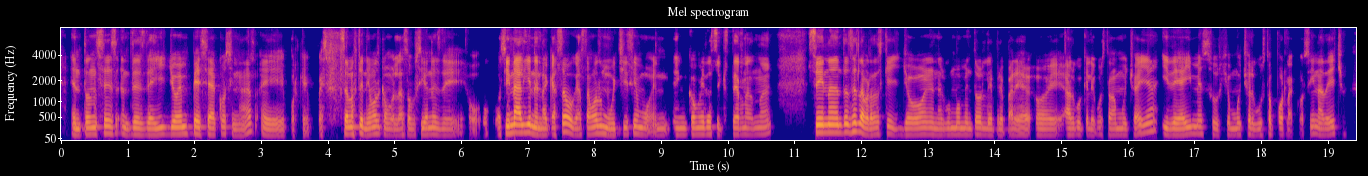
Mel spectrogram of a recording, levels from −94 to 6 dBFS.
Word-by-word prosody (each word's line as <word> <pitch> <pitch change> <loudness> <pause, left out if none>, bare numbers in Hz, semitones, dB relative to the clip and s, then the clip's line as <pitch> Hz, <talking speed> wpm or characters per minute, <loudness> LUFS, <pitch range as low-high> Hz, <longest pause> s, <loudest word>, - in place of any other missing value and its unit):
Entonces, 130 +4 +1 0.2
desde 120 -1 0
ahí 130 +3 -1
yo 130 0 +3
empecé 135 -1 +4
a 120 - 0
cocinar, 135 +4 -4
eh, 110 -3 -3
porque, - - -10
pues, - - -2
solo 135 0 +2
teníamos 135 0 +1
como 120 -2 -4
las 115 +1 -4
opciones 125 +1 -2
de, 115 -1 -5
o - - -11
o, - - -13
cocina 155 +3 +8
alguien 160 -3 +5
en 120 - +3
la 120 - -1
casa, 175 +8 +3
o, 155 - +4
gastamos 125 +5 0
muchísimo 125 0 -3
en 245 0 -8
en 125 -1 -5
comidas 130 +1 -2
externas, 125 0 -2
¿no? 130 +2 -5 0.6
Sí, 160 0 +8
no, 160 0 +6
entonces, 170 +3 +3
la - - +8
verdad 120 0 +1
es 130 - -6
que 125 -4 -5
yo 120 +1 -1
en 125 -2 -4
algún 120 +2 -7
momento 125 0 -3
le 120 -1 -6
preparé, - - -4
oh, 115 0 -4
eh, 115 0 -4
algo 125 0 -3
que - - -6
le - - -5
gustaba 120 -2 -7
mucho 120 -1 -5
a - - +2
ella, 175 +4 0
y 125 - 0
de 120 0 +2
ahí 125 +3 +1
me 140 0 -4
surgió 125 -3 -8
mucho 120 +1 -5
el - - -6
gusto 115 +2 -7
por - - -5
la - - -5
cocina, 140 -4 -5
de 120 +2 0
hecho. 135 -1 -5
125 Hz, 205 wpm, -26 LUFS, 120-135 Hz, 0.6 s, cocina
